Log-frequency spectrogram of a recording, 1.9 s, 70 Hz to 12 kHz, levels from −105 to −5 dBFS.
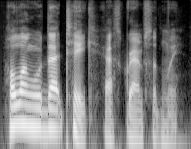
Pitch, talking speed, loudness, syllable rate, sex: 120 Hz, 250 wpm, -19 LUFS, 7.3 syllables/s, male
